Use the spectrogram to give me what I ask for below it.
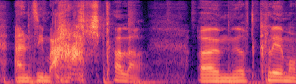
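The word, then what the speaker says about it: Anzhi Makhachkala: I mean, look at Anzi Makalaka Chikalaka Makalaka Lala, or if you want the proper pronunciation, Anzi Mahashkala.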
